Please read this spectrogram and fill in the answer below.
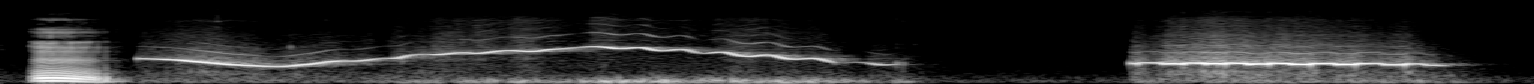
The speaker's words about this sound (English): I can whistle real good. I'm real good with my mouth and tongue.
